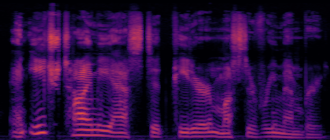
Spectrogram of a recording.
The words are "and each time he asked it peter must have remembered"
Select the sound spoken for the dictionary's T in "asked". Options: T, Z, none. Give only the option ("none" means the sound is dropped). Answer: T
